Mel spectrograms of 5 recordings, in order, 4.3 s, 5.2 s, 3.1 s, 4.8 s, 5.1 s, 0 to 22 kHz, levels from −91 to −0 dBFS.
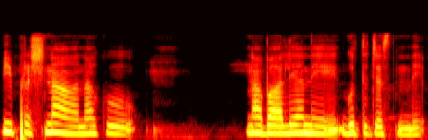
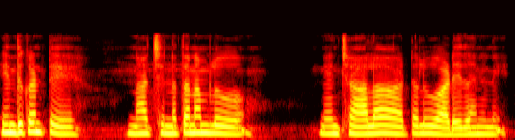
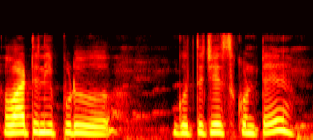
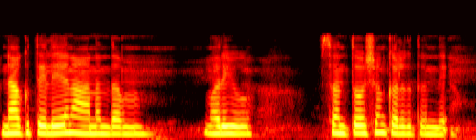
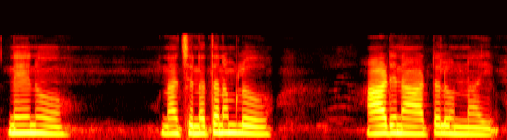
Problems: background sounds at intervals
